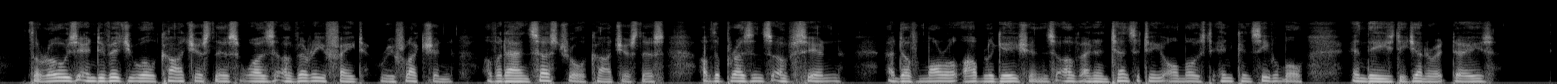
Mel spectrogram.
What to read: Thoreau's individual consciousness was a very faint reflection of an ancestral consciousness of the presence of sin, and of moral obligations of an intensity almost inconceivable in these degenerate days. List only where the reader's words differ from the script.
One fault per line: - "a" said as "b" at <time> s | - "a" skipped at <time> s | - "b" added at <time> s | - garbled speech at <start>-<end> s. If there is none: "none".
none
